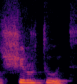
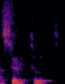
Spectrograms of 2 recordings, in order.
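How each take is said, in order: First: "shirtut" starting with a SH sound; SH pronunciation. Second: "sirtut" starting with a plain S; S pronunciation. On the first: Teacher passing on his master's pronunciation, "shirtut" with SH. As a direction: say "shirtut", SH as in ship. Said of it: "Hacham Ovadia used to call it shirtut". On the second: Teacher giving the form to avoid, "sirtut" with S. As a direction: say "sirtut", S as in sit. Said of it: "not sirtut". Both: Shown as a demonstration.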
